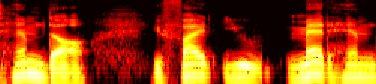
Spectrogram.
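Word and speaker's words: Heimdall: as him doll or I've been saying it wrong it's him doll you fight you met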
